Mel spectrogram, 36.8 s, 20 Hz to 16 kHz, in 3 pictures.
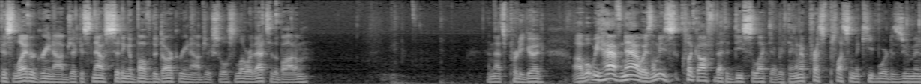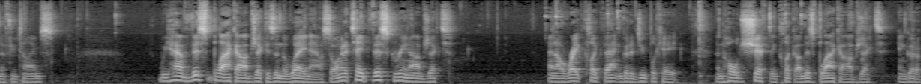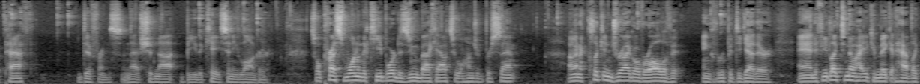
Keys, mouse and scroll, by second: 0.3 click, 3.7 click, 4.0 middle click, 5.6-6.0 ctrl+scroll up 2, 7.5 1, 9.2 click, 12.1 =, 13.9-15.9 drag, 16.3 ctrl+z, 17.2 click, 19.6 click, 20.5 click, 22.8 shift+click, 24.2-24.7 scroll up 2, 24.7 click, 25.4 click, 26.6 click, 27.9 click, 28.1 scroll up 1, 28.9 1, 30.2 click, 32.1-33.5 drag, 34.2 click, 35.9 click.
